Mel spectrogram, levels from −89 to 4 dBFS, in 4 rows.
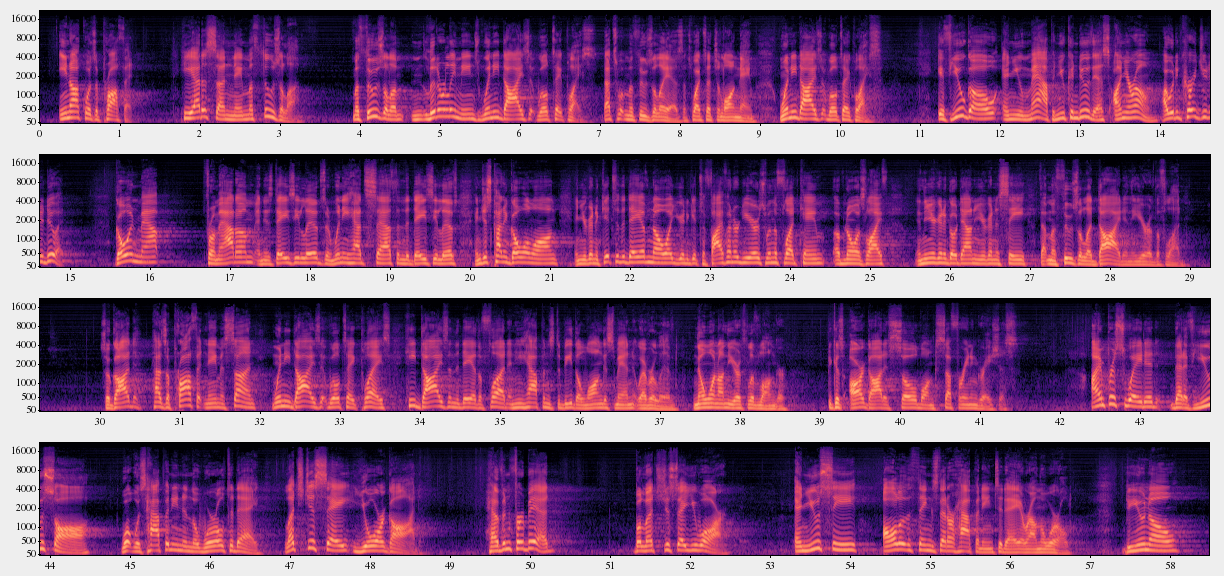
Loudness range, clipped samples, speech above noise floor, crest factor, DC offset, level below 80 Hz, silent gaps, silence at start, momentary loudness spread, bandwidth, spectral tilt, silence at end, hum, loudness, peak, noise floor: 2 LU; under 0.1%; 37 dB; 18 dB; under 0.1%; -48 dBFS; none; 0.25 s; 8 LU; 17.5 kHz; -5.5 dB/octave; 0.3 s; none; -17 LUFS; 0 dBFS; -54 dBFS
